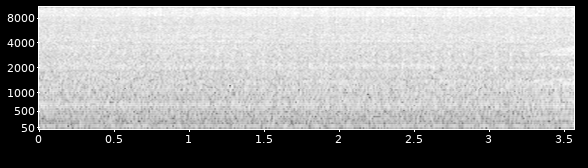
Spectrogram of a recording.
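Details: Mercedes W124/W126 KE-Jetronic engine with high idle around 1,500 rpm: steady even hum well above normal, no misses; idle control valve letting in too much air, fix is adjusting it, checking about 4.5 V at its plug.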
